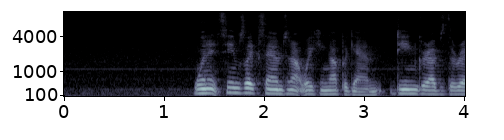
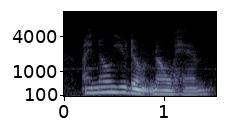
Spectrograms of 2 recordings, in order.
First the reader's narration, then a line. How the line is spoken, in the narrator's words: Jess murmurs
